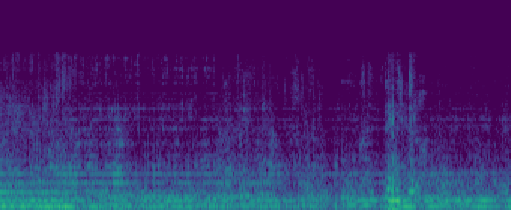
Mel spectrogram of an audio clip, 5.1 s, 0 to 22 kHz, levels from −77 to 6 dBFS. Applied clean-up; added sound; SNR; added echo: neural separator model SepFormer DNS4.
